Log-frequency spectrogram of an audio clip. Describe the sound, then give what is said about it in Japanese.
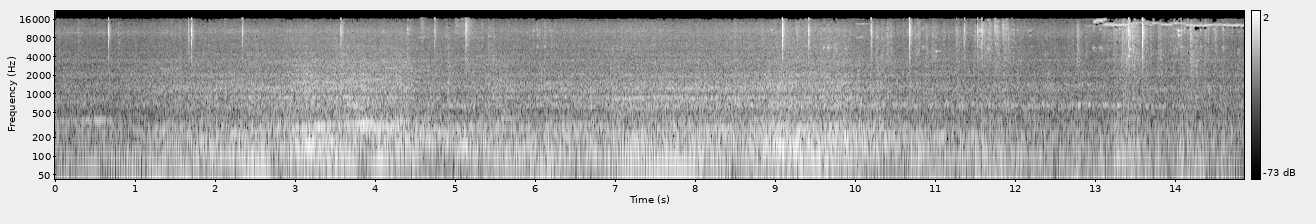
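A city bus rumbles as it pulls away and drives on after its doors close, following a long wait at a traffic signal, its low engine drone steady, with faint clicks and rattles scattered over the continuous road noise. “ドア閉まります。大変お待たせいたしました。車動きます。”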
